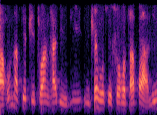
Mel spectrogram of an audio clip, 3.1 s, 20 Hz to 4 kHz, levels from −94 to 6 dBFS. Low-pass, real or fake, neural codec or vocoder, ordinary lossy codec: 3.6 kHz; real; none; none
